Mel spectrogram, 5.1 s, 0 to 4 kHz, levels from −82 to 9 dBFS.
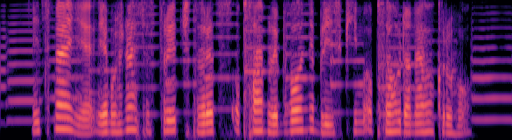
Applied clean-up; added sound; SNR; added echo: neural mask model RNNoise.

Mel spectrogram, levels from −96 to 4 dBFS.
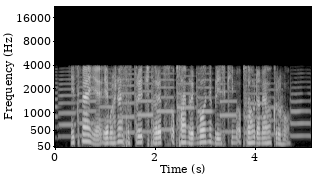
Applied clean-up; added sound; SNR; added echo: none; Trumpet; 12 dB; none.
